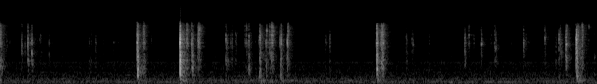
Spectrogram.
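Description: Computer keyboard being typed on: irregular key clicks, some single and some in quick runs of several keystrokes, with short pauses between.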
